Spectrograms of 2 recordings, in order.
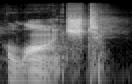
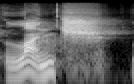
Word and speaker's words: launch: So it is being launched. Now, pronunciation check. You don't say lunch. Lunch is what you eat. This is launch.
